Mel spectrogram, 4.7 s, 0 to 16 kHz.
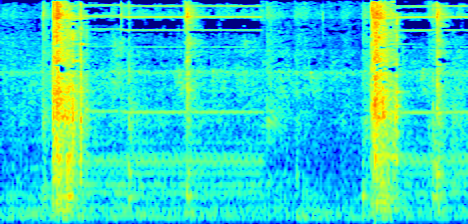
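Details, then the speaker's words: Honda Beat FI scooter starter only clicks "tek tek" with brief clatters and no cranking. Battery reads about 12 V; the starter motor is too weak to turn against load. "dia nggak kuat ya temen-temen gak kuat mother terbadai ini Oh ya nggak kuat memutar kalau ada bebannya"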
